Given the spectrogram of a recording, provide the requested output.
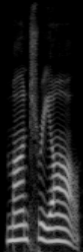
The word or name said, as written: Montreal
